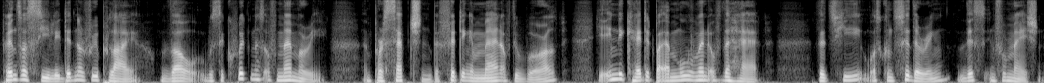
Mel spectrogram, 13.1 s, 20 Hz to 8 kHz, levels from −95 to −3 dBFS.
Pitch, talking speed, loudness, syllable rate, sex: 115 Hz, 150 wpm, -22 LUFS, 4.9 syllables/s, male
